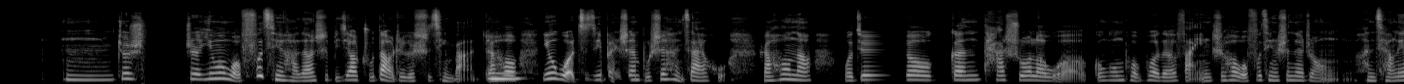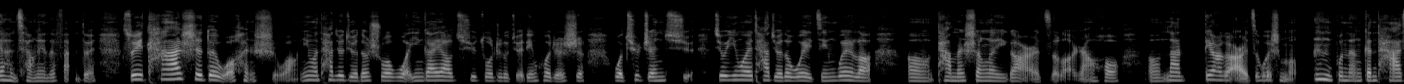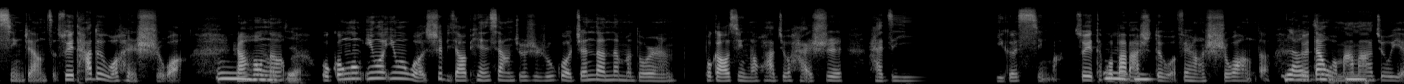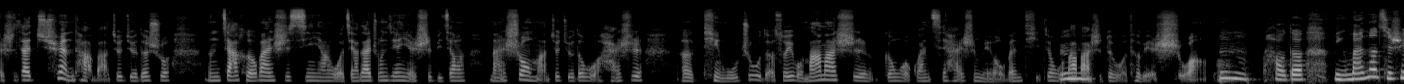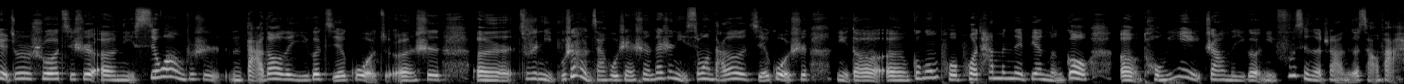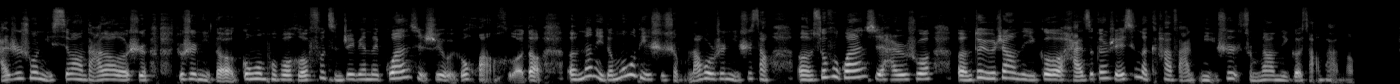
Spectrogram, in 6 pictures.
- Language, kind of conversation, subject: Chinese, advice, 如何与亲属沟通才能减少误解并缓解持续的冲突？
- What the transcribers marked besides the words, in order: throat clearing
